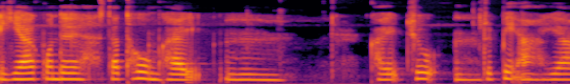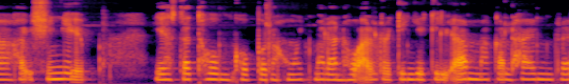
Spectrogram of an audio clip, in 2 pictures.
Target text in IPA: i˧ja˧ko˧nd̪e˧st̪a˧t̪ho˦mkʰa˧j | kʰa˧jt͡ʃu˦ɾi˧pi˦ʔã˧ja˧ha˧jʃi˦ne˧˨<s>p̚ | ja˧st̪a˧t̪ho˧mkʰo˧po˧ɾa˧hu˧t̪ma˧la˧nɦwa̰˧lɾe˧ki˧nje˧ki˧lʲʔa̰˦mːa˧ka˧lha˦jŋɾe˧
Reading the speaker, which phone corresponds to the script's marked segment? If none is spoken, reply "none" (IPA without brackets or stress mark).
none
